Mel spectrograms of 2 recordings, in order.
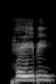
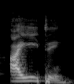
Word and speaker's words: Haiti: aside man quick aside is not pronounced Haiti it's pronounced hati I don't know that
